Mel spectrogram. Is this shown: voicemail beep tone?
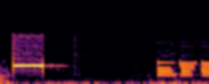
yes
